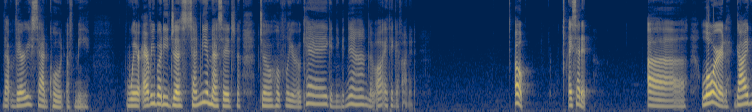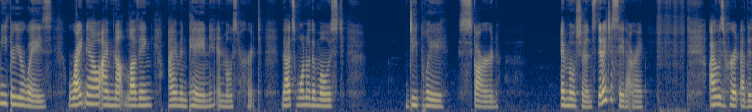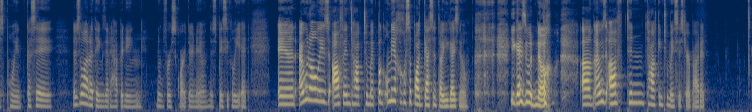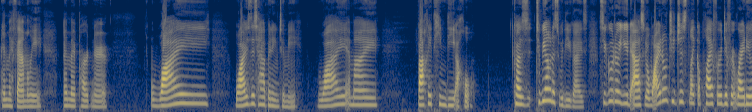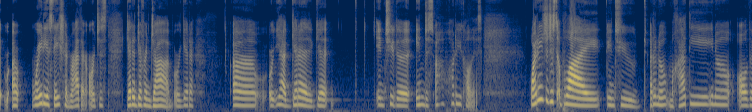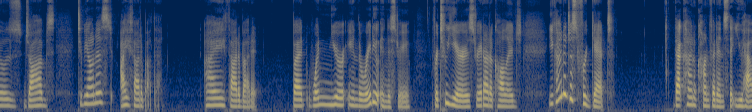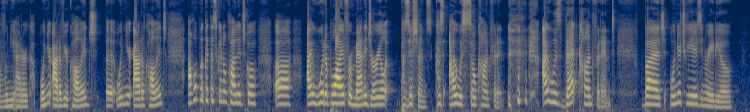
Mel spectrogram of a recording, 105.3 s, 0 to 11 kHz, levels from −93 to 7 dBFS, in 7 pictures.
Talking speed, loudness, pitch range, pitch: 155 wpm, -20 LUFS, 180-245 Hz, 205 Hz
